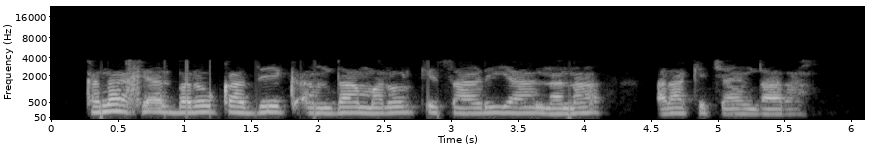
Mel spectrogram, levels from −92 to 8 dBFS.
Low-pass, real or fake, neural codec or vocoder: 3.6 kHz; fake; vocoder, 44.1 kHz, 128 mel bands every 512 samples, BigVGAN v2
